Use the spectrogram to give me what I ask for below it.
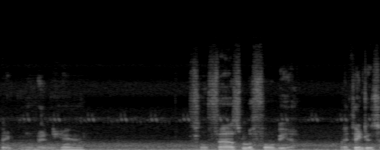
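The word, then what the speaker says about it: Phasmophobia: So, Fasmophobia, I think, is how to say the name.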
